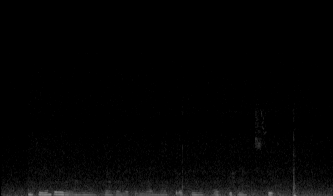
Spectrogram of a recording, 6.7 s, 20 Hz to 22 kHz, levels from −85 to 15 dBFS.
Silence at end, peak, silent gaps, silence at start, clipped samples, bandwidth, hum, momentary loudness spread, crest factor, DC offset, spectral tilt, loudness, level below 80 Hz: 0 s; -28 dBFS; none; 0.05 s; under 0.1%; 16.5 kHz; none; 13 LU; 18 dB; under 0.1%; -7 dB/octave; -48 LUFS; -64 dBFS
